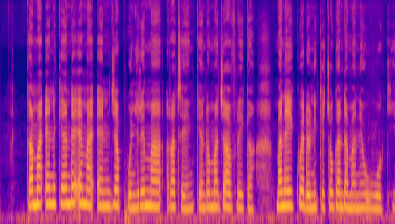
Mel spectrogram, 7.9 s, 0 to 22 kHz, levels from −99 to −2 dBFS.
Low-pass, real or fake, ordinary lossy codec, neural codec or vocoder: none; real; none; none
